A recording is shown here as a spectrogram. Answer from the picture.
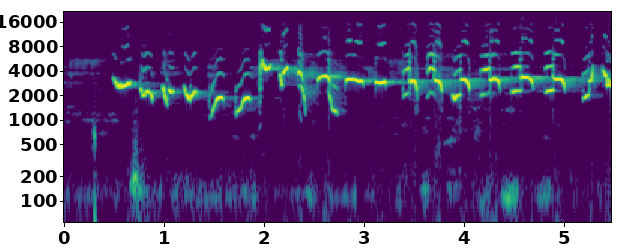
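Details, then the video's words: Oriental magpie-robin singing in an open, relaxed style used as a lure to get other magpie-robins singing: a rich run of whistled notes, some rising and some dropping, interleaved with sharp vertical clicks, delivered rapidly and continuously after a brief quiet start. "suara burung kacer ngeplong merdu sangat ampuh buat pancingan kacer bahan bikin cepat gacor"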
